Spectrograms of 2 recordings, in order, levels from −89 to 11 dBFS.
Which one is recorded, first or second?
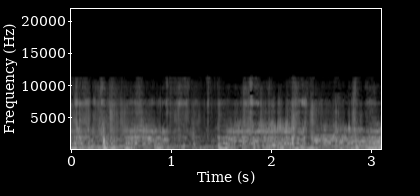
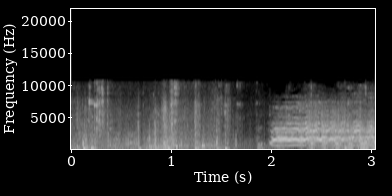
second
